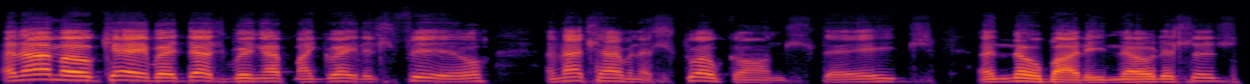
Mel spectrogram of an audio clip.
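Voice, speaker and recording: A man's voice: fairly high pitch, sharp tone, smooth, no room sound. Older man with a wet, slurred, whistling lisp. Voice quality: slurred, whistling lisp with wet sibilants, as if missing front teeth. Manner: self-deprecating, deliberate punchline delivery. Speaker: stand-up comedian. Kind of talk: stand-up comedy routine.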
